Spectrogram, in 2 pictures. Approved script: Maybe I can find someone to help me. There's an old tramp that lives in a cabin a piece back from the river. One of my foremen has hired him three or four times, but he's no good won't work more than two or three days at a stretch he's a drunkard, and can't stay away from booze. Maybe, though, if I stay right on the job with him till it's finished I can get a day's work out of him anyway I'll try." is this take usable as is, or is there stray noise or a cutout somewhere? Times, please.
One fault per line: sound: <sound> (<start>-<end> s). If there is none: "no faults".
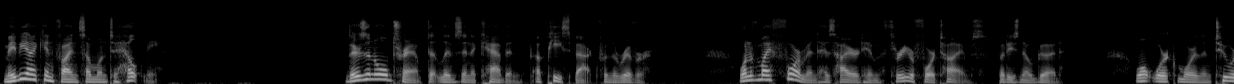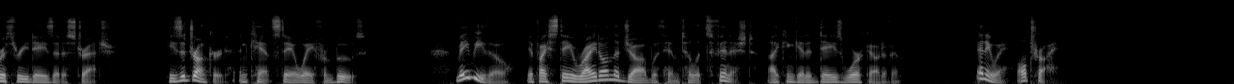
no faults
